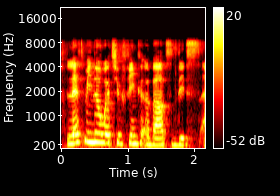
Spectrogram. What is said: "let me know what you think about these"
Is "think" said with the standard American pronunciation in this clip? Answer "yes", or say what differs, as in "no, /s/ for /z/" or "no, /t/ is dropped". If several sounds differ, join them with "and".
yes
